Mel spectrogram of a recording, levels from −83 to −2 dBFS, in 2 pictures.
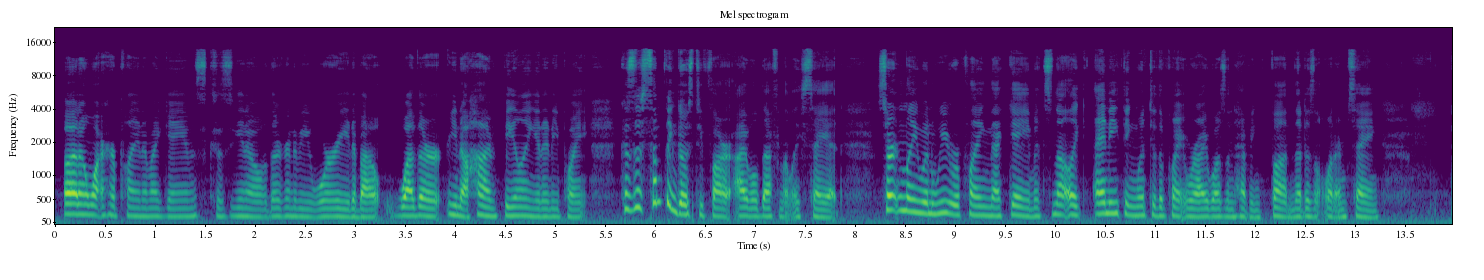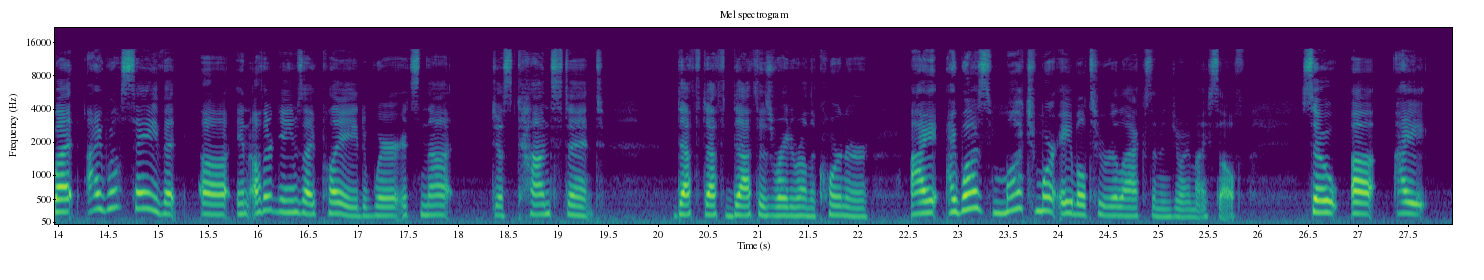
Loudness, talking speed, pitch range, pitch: -25 LUFS, 215 wpm, 160-215 Hz, 185 Hz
